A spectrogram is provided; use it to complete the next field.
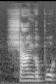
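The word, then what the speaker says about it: Tsangpo: इसको यार लंग या shangpo के नाम से जानते हैं टी यहां पे साइलेंट हो जाता है shangpur के नाम से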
